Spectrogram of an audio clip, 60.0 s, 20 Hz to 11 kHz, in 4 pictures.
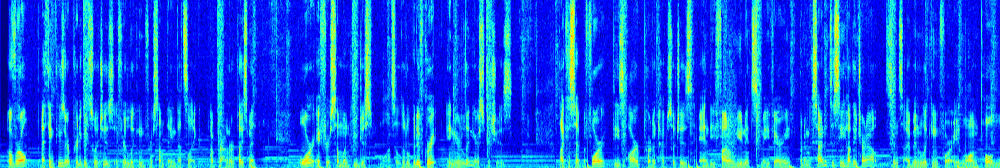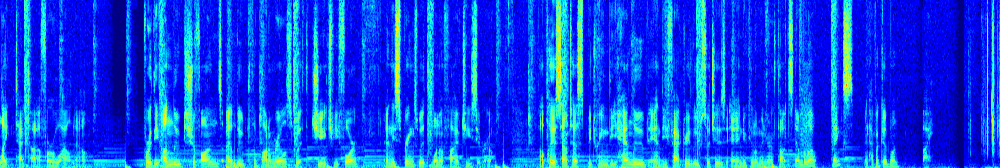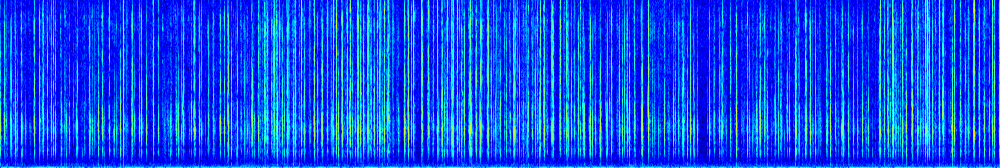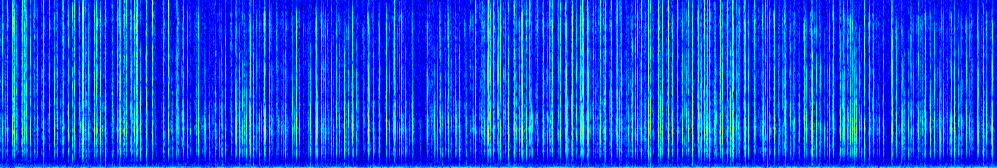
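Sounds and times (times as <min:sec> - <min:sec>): fast typing on mechanical keyboard: 0:04.8 - 0:07.6, 0:29.5 - 0:59.9.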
